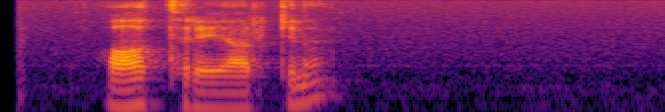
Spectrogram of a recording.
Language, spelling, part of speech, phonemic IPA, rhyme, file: Norwegian Bokmål, A3-arkene, noun, /ˈɑːtɾeːaɾkənə/, -ənə, NB - Pronunciation of Norwegian Bokmål «A3-arkene».ogg
- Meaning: definite plural of A3-ark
